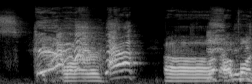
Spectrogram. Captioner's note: all laughing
